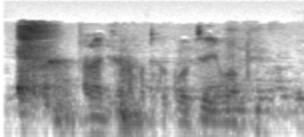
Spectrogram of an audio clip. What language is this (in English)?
Kinyarwanda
